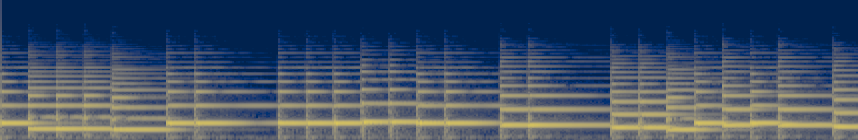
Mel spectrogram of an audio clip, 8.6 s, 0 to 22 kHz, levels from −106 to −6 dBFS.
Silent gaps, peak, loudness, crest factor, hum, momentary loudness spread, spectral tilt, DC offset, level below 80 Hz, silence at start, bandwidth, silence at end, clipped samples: none; -16 dBFS; -28 LUFS; 12 dB; none; 5 LU; -8 dB/octave; under 0.1%; -64 dBFS; 0 s; 5 kHz; 0 s; under 0.1%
